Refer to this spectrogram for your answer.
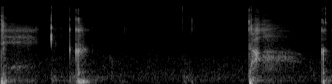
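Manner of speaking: exaggerated mouth sounds. Repeating a word close to the mic: extra mouthy. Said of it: "I try to make it extra mouthy".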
